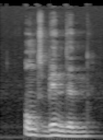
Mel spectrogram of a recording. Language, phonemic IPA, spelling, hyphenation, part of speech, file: Dutch, /ˌɔntˈbɪn.də(n)/, ontbinden, ont‧bin‧den, verb, Nl-ontbinden.ogg
- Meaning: 1. to unbind 2. to dissolve, to disband, to break up 3. to decompose 4. to resolve, to analyse, to decompose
